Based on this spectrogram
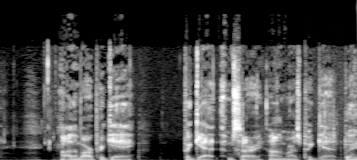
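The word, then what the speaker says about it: Audemars Piguet: Uh Warswood's wacko probably uh camping out for an Ottomar's Paguay watch. Otmar Payette, I'm sorry. Otmar's Paguette. Thank you for the pronunciation correction.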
